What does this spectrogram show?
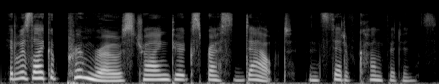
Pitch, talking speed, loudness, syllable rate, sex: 215 Hz, 165 wpm, -18 LUFS, 4.7 syllables/s, female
